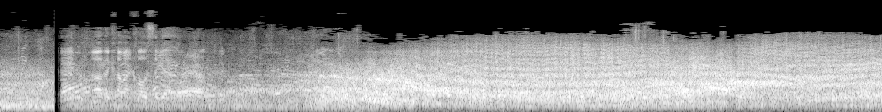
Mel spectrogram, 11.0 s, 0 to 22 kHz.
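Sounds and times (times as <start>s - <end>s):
jet engine roar: 0.0s - 11.0s.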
